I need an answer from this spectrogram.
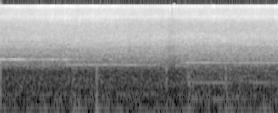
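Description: Pork-fat and skin cracklings sizzling steadily in hot fat in a pan, a continuous hiss of frying as they finish cooking.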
